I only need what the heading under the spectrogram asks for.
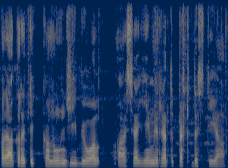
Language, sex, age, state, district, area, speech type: Kashmiri, male, 18-30, Jammu and Kashmir, Pulwama, urban, read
